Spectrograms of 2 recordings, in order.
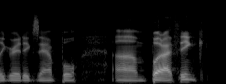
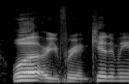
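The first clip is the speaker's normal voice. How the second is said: louder, higher mock outrage; barking at wife; 9 semitones higher, 10 dB louder than usual. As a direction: bark it at her in disbelief. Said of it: "like, barking at her".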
